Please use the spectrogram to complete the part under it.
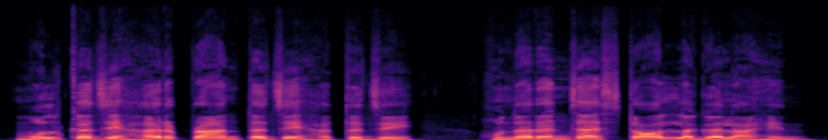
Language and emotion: Sindhi, neutral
